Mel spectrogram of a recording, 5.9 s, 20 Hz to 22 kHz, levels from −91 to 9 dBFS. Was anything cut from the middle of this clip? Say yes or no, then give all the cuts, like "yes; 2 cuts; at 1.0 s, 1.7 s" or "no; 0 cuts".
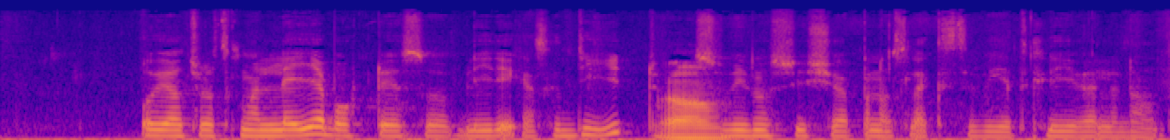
no; 0 cuts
